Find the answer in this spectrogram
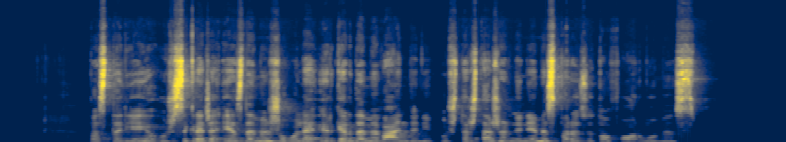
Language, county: Lithuanian, Marijampolė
